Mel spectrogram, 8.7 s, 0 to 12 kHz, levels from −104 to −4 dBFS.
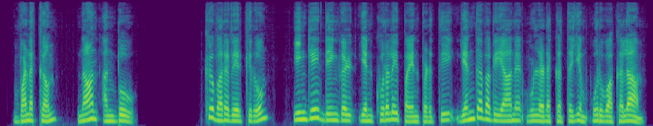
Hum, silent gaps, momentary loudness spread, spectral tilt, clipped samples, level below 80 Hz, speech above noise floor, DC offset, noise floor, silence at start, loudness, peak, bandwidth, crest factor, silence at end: none; 1.93-2.61 s; 6 LU; -7 dB/octave; under 0.1%; -60 dBFS; over 68 dB; under 0.1%; under -90 dBFS; 0.2 s; -23 LUFS; -6 dBFS; 11.5 kHz; 16 dB; 0.15 s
